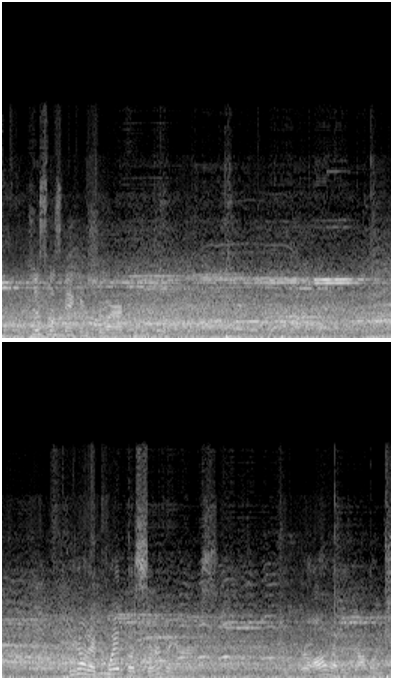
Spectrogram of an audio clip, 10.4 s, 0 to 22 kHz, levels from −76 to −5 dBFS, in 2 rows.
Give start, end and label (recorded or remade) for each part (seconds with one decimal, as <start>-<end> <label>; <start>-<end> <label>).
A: 0.0-0.4 recorded; 0.4-1.1 remade; 1.1-10.4 recorded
